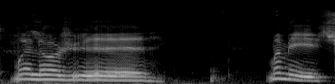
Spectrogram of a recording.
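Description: Audible room echo hangs around the woman as she speaks. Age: old. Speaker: retired hospital switchboard operator, senior resident. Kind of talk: interview.

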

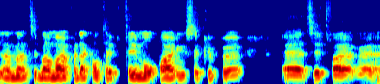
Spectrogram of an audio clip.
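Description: A man with a Quebec accent, medium pitch and a dark, mellow tone at a very fast pace, in a dry, close sound with no echo. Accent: Québécois French. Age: 30s. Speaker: podcast host, entrepreneur. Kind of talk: casual interview chat.

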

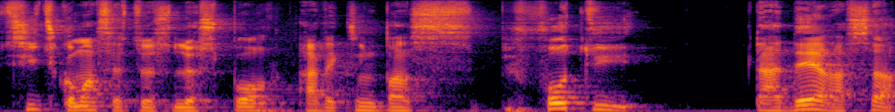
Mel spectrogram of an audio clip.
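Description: A man talks at a fairly slow pace. His medium-pitched voice is somewhat breathy. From El Salvador, moved to Quebec at 11. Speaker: MMA fighter and bus driver. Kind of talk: casual interview.

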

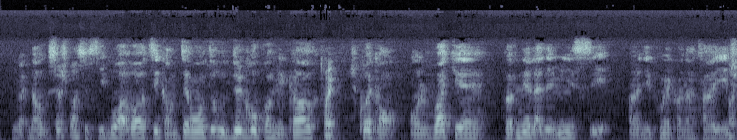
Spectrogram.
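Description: Over noticeable background noise, a man with a fairly high pitch speaks at a fairly slow pace, his loudness swinging widely while his intonation stays fairly even. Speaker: ultimate frisbee player. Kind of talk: casual interview.

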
